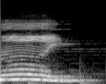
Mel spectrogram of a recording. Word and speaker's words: œil: Pronounce un œil, O-E-I-L.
